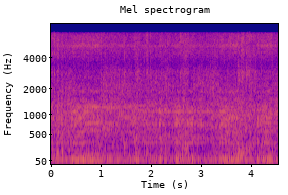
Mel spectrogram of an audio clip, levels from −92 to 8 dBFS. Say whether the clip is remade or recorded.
recorded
